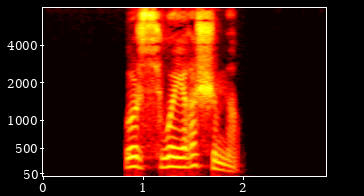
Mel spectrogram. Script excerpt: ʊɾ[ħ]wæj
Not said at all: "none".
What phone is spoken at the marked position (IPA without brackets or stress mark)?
s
